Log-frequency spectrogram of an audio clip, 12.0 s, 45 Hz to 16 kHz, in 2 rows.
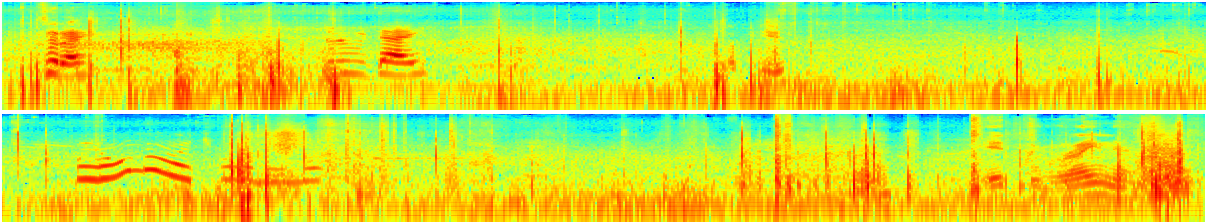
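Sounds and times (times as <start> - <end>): footsteps on asphalt: 0.0 - 6.6, 7.2 - 12.0.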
